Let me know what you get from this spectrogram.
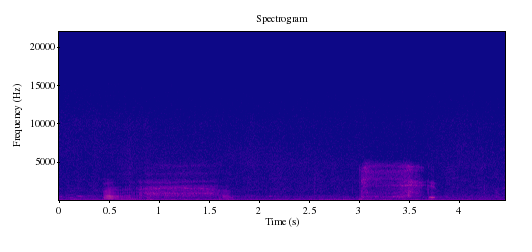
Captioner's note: Rothrar grumbles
